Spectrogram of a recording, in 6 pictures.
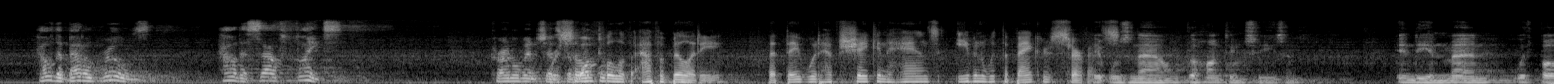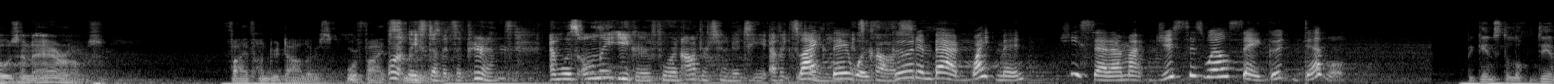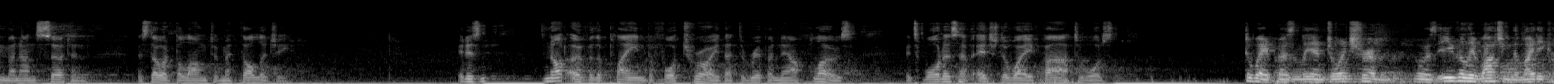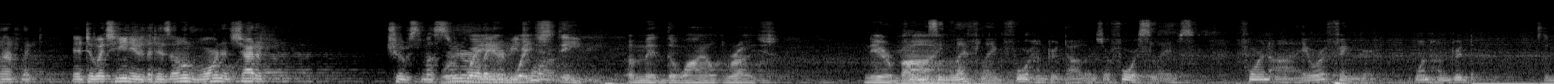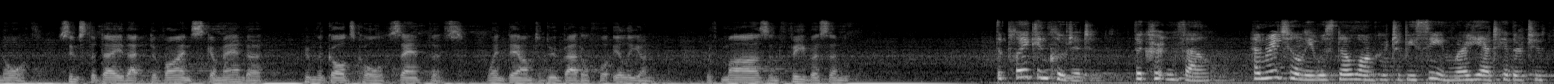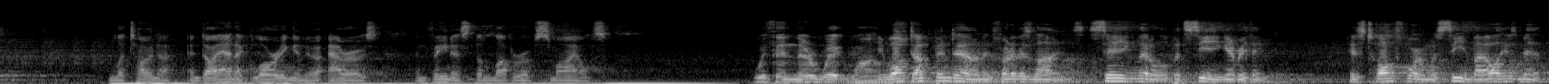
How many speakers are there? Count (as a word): seven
